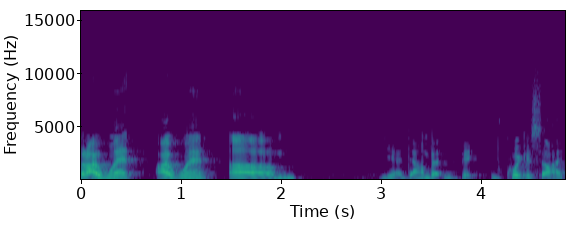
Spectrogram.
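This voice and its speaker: A man at a very slow pace, medium in pitch, with big swings in loudness. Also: ordinary pitch variation. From Puerto Rican, raised mainly in the US. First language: Spanish. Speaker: podcast co-host. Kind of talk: casual chat.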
